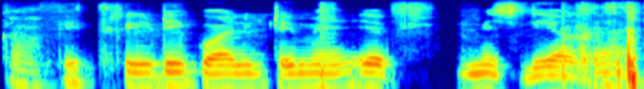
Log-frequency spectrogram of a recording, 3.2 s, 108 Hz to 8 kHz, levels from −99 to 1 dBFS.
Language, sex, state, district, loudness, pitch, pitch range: Hindi, male, Uttar Pradesh, Etah, -28 LUFS, 115 Hz, 115-120 Hz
